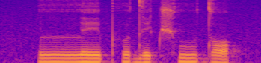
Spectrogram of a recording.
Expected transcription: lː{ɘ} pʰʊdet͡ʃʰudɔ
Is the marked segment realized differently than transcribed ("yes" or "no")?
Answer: yes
